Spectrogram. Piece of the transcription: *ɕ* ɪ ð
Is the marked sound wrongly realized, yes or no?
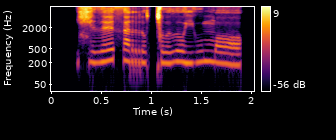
no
